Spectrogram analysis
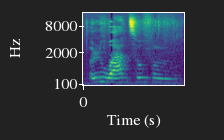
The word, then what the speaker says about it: Tofunmi: So if you want to say my name, you literally have to sing it. So it's Tofunmi.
